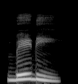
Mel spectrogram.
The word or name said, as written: ಬೆಡಿ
